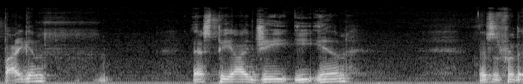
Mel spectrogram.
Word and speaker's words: Spigen: It's by a company, I guess that's pronounced Spigen, S-P-I-G-E-N.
